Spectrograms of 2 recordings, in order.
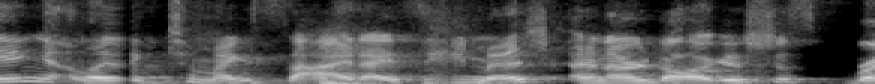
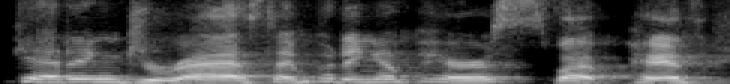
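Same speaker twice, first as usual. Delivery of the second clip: normal talking voice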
